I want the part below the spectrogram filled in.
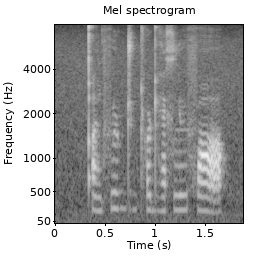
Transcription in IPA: qʼ ɛ̃ ɡ f ʉ ɖ d ɵ ɖ ʈʰ ɔ ɖʱ æ x l ʉ f ɑ

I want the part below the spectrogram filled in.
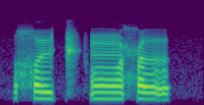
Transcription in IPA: χ ʉ t͡ʃʼ õ ħ ɵ

